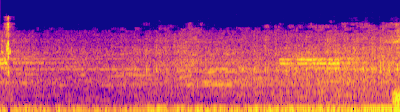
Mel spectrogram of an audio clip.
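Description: A pause in a man's amplified outdoor speech, filled by a steady low rumble of background noise and a few faint high tones.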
